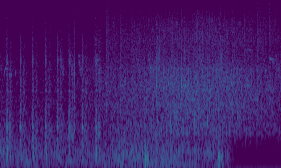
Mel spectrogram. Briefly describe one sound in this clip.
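A stream rushes and splashes nearby.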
